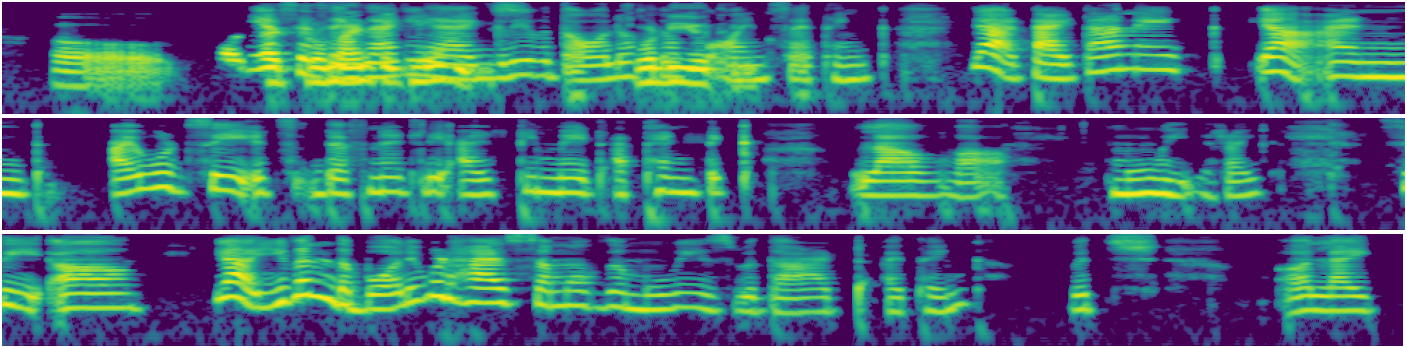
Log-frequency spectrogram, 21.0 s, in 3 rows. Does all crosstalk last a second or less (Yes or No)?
No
